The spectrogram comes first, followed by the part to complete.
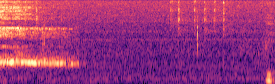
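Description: Near silence in a room: a faint steady tone fades out in the first half second, then one faint click about a second and a half in.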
